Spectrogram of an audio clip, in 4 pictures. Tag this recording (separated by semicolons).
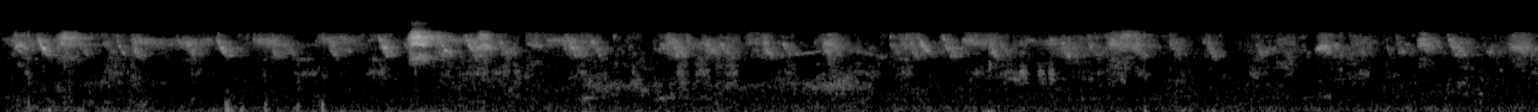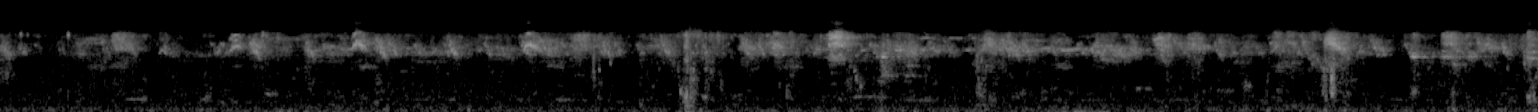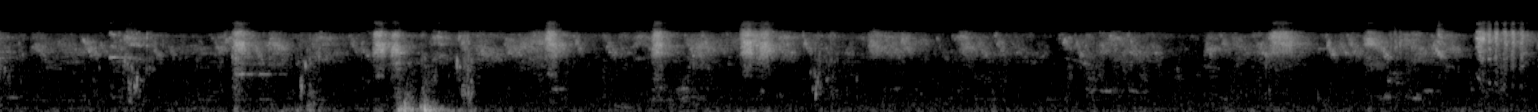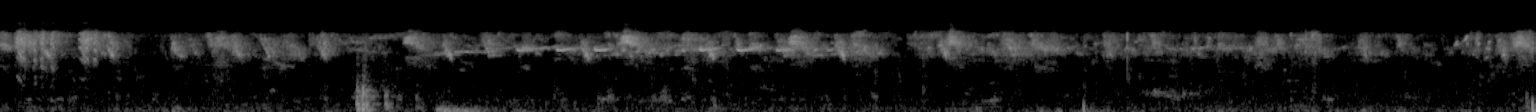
soundscape; general-noise; ambient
